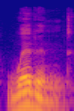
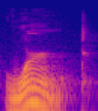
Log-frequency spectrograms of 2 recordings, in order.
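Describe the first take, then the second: First: It is said the way Spanish speakers say it. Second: It is said the native English way. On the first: The speaker calls it wrong. "como decís aquí muchos" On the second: The speaker calls it right. "Notice the pronunciation"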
